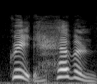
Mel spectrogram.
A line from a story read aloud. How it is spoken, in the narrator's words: exclaimed my acquaintance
